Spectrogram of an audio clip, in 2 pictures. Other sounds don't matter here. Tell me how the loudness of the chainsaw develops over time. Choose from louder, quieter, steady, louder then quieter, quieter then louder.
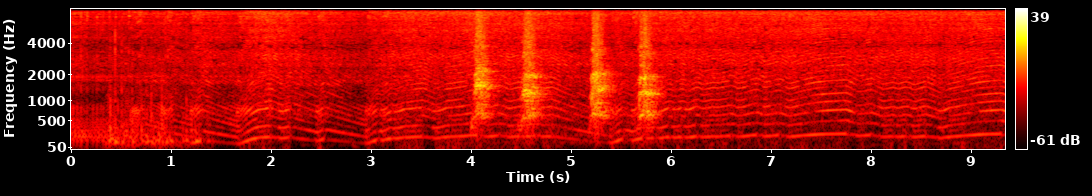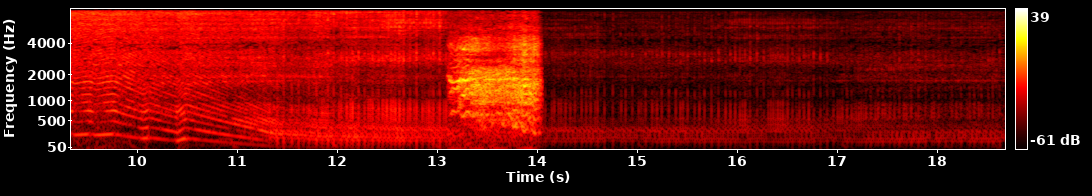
quieter.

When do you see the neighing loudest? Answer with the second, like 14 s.
14 s.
